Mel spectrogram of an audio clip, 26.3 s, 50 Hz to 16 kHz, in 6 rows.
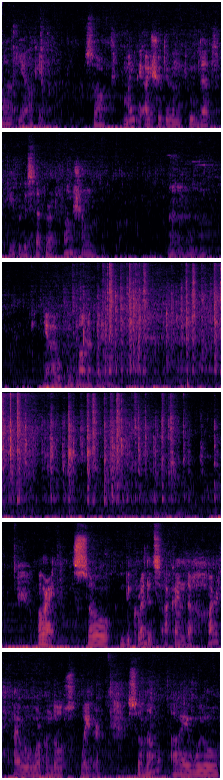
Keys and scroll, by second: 0.0-0.8 typing, 3.3-4.7 typing, 8.9-19.7 typing, 10.3 Return, 22.0-26.2 typing.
